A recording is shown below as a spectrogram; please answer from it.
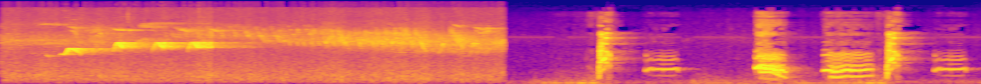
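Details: Puppies drinking milk on a lush green meadow: five seconds of hissing background with a faint rising whine, then a burst of sharp barks mixed with short nasal yips.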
